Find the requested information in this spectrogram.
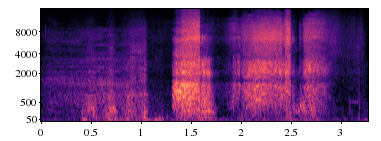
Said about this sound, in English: Oh, is that first time blowing my nose on the on the microphone?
